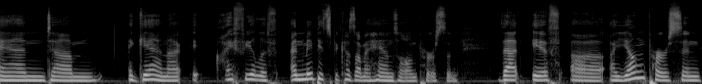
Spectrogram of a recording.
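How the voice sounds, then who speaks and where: With a Canadian accent, a woman speaks at medium pitch in a dark, mellow tone with ordinary pitch variation, in a very clean recording with a silent background. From Canada (Toronto). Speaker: arts center executive director. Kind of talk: radio interview.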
